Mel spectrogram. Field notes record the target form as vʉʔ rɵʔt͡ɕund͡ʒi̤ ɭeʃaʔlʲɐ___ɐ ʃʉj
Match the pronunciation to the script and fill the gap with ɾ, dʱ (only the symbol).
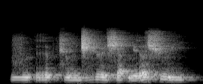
ɾ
